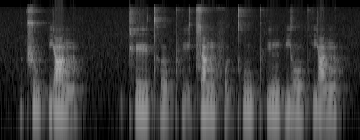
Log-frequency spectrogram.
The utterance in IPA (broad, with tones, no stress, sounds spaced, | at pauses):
ʈ͡ʂ u˥˧ p j ɑ˥˩ ŋ | kʰ e˥˩ ɪ̯ t̪ʰ ɤ˧˥ pʰ ḭ˨˩ t͡s ɑ˥ ŋ f ɤ̰˨˩ kʰ u˥ pʰ i˥˩ ŋ p j o˥ ʊ̯ pʰ j ɑ˥ ŋ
